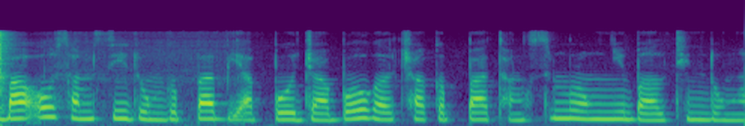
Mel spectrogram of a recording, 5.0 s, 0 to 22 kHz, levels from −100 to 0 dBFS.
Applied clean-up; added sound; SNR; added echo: none; Fire; 16 dB; none.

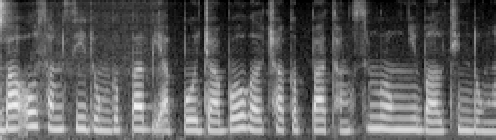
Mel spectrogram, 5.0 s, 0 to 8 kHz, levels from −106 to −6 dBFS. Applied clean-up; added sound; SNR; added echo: neural mask model Resemble Enhance denoiser.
